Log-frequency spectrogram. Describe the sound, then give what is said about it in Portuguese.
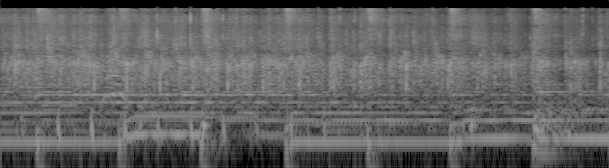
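A large church audience applauds steadily for several seconds after a prayer, a dense, continuous clapping, with sustained keyboard chords playing underneath. “Podemos dar uma grande salva de palmas, igreja?”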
